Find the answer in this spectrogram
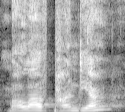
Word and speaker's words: Malav Pandya: Today, I am joined with Malav Pandya from Triple Whale. Malav, nice to see you. Have I pronounced your name correctly?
